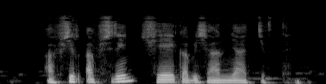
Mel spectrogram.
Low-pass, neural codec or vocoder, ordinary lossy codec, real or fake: 9.9 kHz; none; MP3, 64 kbps; real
